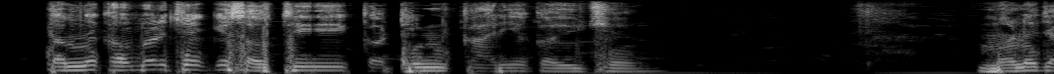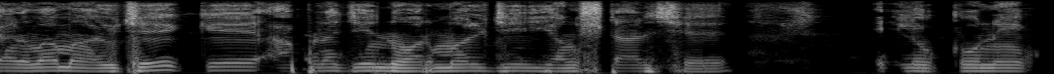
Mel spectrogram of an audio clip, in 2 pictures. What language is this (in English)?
Gujarati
